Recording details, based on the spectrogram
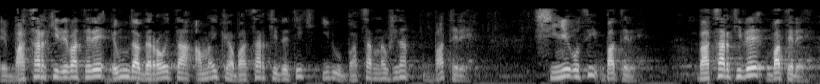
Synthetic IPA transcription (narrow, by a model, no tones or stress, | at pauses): bat͡saɾkiðe̞βat̪e̞ɾe̞ʔeund̪aβero̞e̞t̪aʔamajkaβat͡saɾkiðe̞t̪ikiɾubat͡saɾnausit̪ambat̪e̞ɾe̞ | siɲe̞ɣ̞o̞t͡sibat̪e̞ɾe̞̰ | bat͡saɾkiðe̞bat̪e̞ɾe̞̰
